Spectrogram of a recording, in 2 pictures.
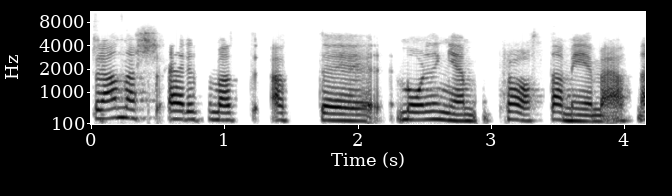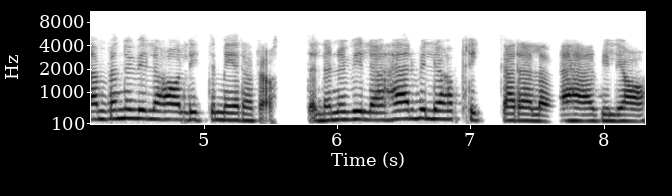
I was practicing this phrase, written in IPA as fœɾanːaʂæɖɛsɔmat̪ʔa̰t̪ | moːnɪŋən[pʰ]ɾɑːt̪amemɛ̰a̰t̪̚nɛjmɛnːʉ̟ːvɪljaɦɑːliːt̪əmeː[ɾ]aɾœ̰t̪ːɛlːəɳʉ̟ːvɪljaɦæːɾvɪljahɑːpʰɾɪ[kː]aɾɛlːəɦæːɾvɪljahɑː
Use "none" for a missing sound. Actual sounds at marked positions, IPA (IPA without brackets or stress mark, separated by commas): pʰ, ɾ, kː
